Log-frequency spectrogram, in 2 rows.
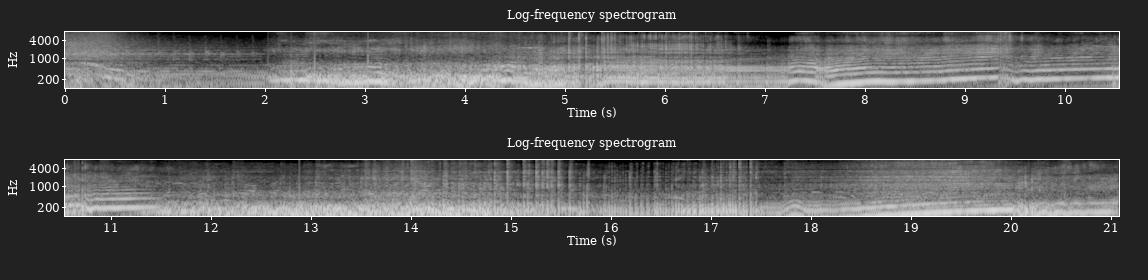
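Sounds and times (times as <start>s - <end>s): rally car engine at full throttle: 0.0s - 21.0s.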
